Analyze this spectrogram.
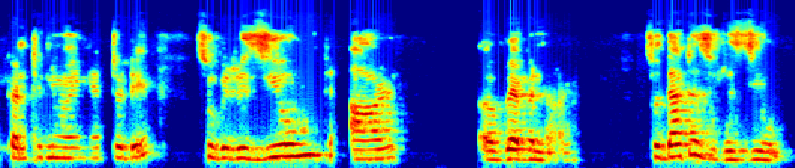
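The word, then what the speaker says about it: résumé: This is again not an English word. Now, this word is pronounced as resume, right? Resume. Resume is a different English word which means to continue something that you stopped.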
